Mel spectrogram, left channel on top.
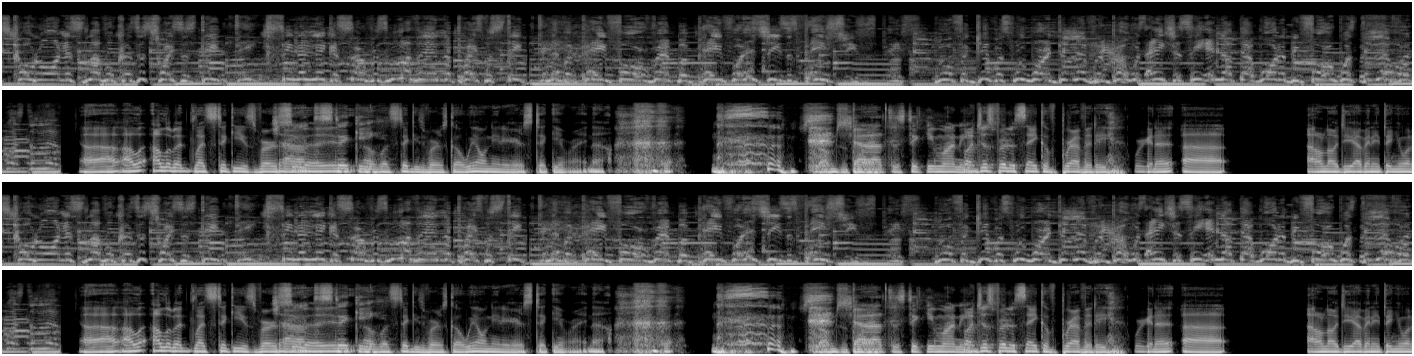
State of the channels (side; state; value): both; identical; correlation 1.00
